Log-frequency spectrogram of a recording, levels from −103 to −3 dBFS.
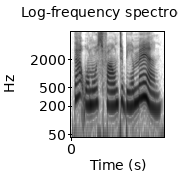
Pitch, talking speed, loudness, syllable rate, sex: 235 Hz, 255 wpm, -16 LUFS, 5.2 syllables/s, female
